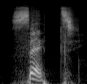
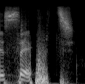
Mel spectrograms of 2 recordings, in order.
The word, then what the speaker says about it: sept: k catri sink six set also in set you don't pronounce the p the p will be muted mute set you don't say sept set then wait take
